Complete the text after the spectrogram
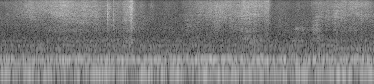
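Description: A comb pulls softly through wet hair.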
